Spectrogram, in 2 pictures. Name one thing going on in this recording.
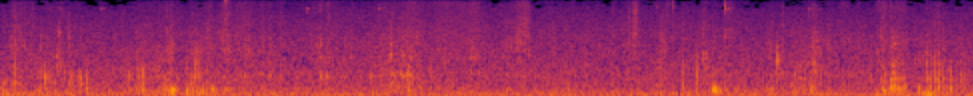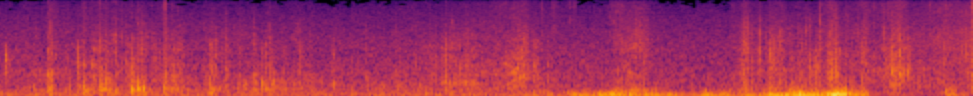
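Fabric rustles and crinkles as a man handles a bag.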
